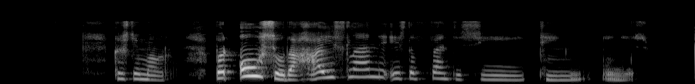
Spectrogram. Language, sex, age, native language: Icelandic, male, 11, Icelandic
